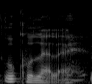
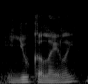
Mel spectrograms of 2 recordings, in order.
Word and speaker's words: ukulele: The Hawaiian pronunciation is ukulele. – Ukulele. – Ukulele. Here in the mainland, we say ukulele.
